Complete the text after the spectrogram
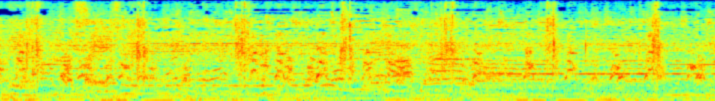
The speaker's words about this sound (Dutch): Maar het halve restaurant ging meezingen en meeklappen. En ook allemaal honden deden mee op de achtergrond. Luister even mee.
